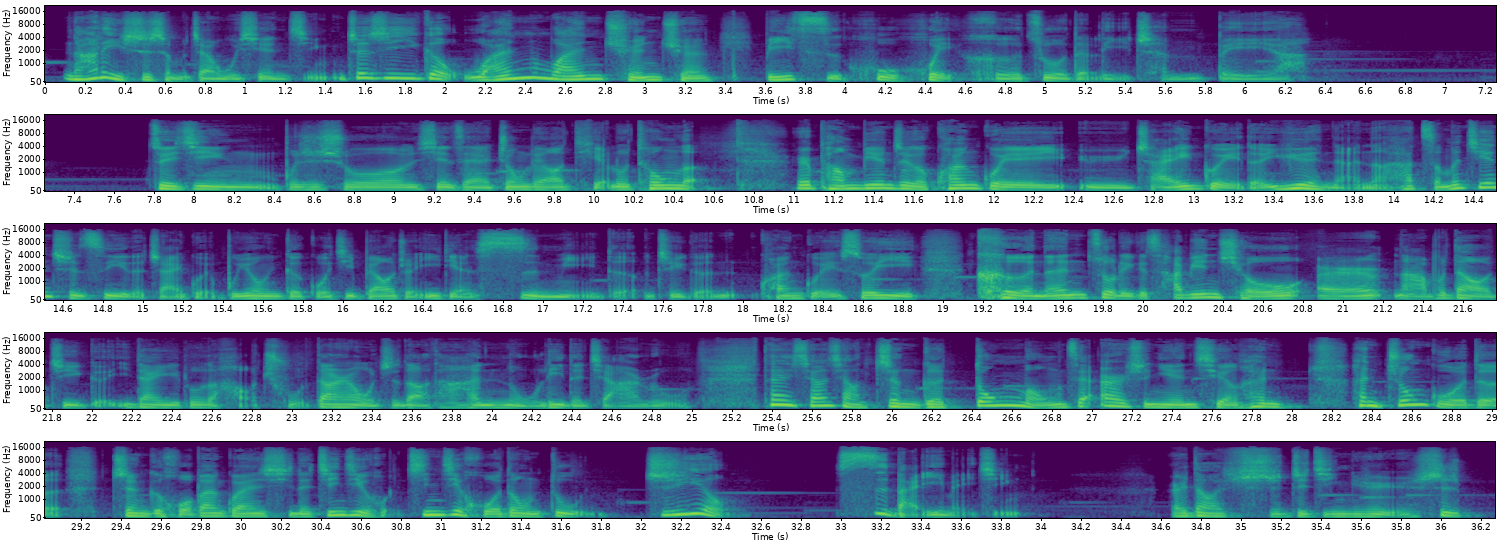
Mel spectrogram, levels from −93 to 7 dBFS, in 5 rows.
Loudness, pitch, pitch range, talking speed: -20 LUFS, 135 Hz, 120-165 Hz, 270 characters per minute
